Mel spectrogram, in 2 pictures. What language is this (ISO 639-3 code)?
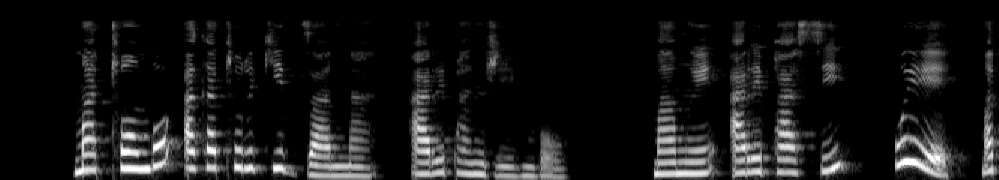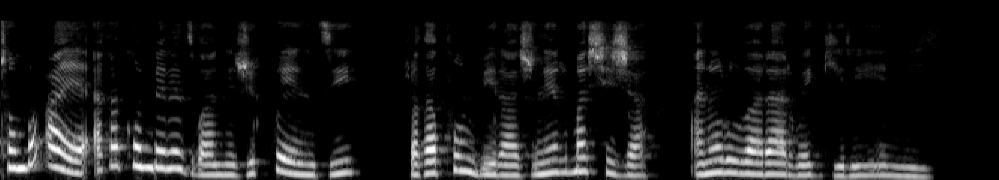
sna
